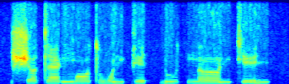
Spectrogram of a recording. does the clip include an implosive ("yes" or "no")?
yes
